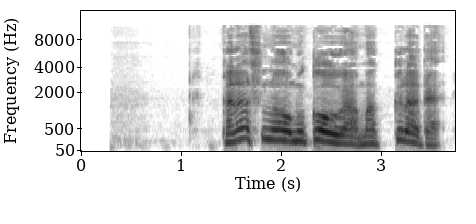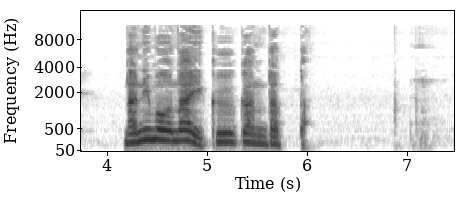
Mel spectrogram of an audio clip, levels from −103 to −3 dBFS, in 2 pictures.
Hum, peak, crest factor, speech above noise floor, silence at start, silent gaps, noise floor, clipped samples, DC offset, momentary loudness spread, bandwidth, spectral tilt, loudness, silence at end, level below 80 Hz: none; -6 dBFS; 20 dB; 59 dB; 1.4 s; none; -82 dBFS; under 0.1%; under 0.1%; 18 LU; 11.5 kHz; -5.5 dB/octave; -25 LUFS; 1.5 s; -72 dBFS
